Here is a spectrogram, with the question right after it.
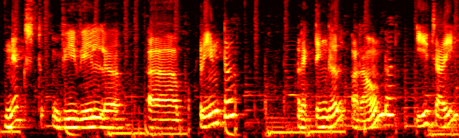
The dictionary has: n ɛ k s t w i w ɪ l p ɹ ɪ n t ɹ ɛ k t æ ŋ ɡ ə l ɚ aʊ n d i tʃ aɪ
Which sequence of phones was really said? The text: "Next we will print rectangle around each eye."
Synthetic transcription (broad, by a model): n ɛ k s t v i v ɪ l p ɹ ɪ n t ɹ ɛ k t æ ŋ ɡ ə l ɚ aʊ n d i tʃ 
